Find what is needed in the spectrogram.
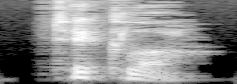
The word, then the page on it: tickler: Australian English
